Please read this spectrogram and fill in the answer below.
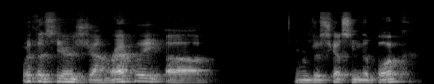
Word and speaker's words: Rapley: if I'm wrong but your last name is pronounced rapley that's right that's right okay with us here is John rapley uh we're discussing the book why Empires fail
